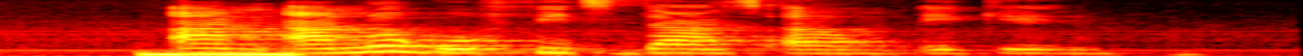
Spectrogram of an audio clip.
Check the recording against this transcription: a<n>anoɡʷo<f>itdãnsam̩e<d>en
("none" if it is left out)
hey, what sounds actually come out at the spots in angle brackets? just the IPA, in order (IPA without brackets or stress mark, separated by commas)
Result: n, f, ɡ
